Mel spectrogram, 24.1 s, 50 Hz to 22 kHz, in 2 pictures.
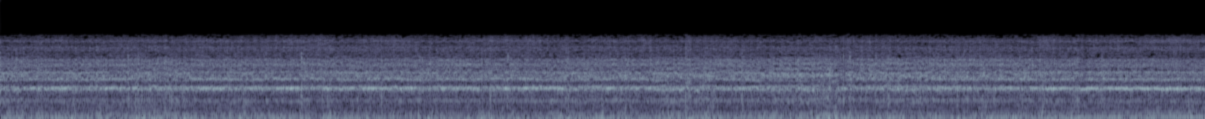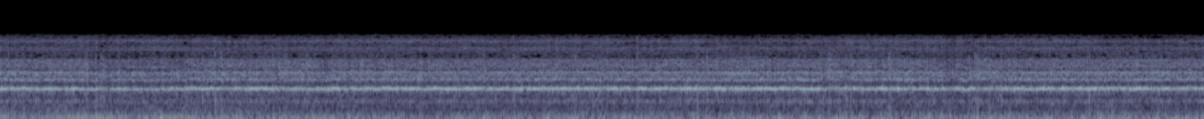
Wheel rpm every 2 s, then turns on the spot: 150, 150, 150, 150, 150, 140, 140, 140, 140, 140, 140, 140.
none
